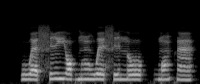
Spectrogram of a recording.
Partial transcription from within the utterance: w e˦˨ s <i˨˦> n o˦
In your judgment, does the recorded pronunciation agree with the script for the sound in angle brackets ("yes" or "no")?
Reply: yes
